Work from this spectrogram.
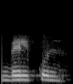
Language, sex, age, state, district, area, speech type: Sindhi, female, 45-60, Uttar Pradesh, Lucknow, rural, conversation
